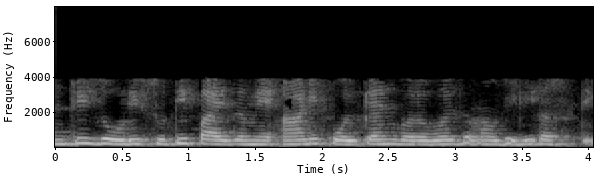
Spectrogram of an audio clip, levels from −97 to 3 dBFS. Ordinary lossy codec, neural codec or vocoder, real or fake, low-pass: AAC, 16 kbps; codec, 16 kHz, 6 kbps, DAC; fake; 7.2 kHz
